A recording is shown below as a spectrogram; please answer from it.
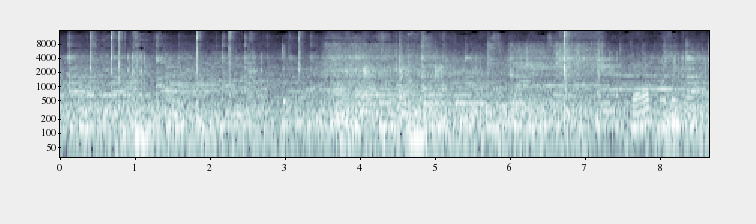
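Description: Aristocrat Lightning Link 'Eyes of Fortune' slot machine playing its free-game bonus sounds: electronic music and tones with a run of sharp clicks as the win meter counts up and the reels spin into the next free game.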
